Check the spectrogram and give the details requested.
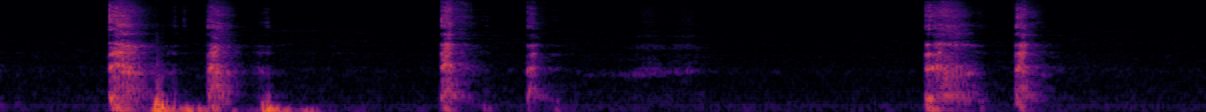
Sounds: Cough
